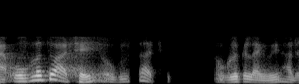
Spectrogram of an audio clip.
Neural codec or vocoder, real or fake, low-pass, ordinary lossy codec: codec, 24 kHz, 0.9 kbps, DualCodec; fake; 3.6 kHz; none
